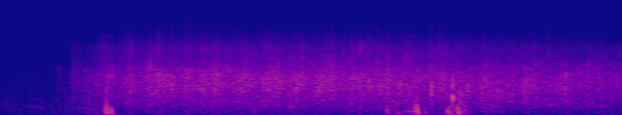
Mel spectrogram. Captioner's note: applause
